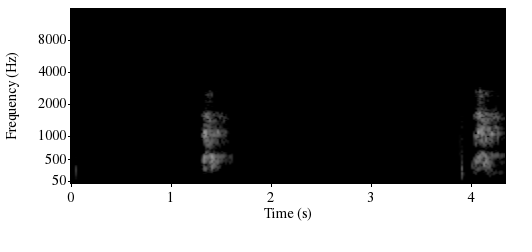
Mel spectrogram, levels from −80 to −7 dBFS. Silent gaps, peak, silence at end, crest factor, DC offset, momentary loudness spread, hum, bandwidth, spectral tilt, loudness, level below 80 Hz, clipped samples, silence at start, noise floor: none; -28 dBFS; 0 s; 24 dB; under 0.1%; 19 LU; none; 4.3 kHz; -3 dB/octave; -46 LUFS; under -90 dBFS; under 0.1%; 1.3 s; under -90 dBFS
